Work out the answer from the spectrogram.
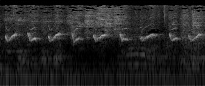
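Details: Male bar-winged prinia in continuous rolling song: a rapid series of sharp, bright chirped notes, each a quick down-up inflection, about nine in three seconds at a steady, insistent pace, with faint low background rumble.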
